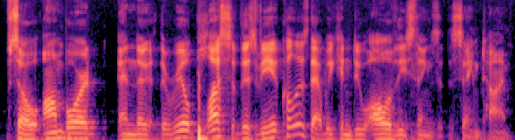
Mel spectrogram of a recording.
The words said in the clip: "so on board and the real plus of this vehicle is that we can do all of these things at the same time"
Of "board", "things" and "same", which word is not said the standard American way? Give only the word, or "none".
none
